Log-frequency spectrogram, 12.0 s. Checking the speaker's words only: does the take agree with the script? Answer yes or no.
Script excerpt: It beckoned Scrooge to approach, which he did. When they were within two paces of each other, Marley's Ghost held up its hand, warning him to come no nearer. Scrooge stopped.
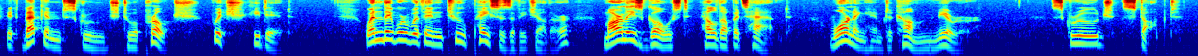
no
